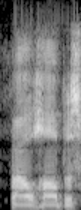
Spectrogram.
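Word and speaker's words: Faulhaber: Um but therefore, Foul Harbor's formula, I've finally remembered how to say it correctly.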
